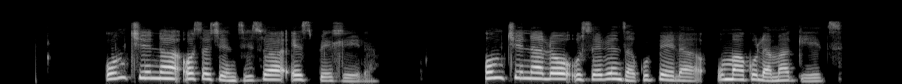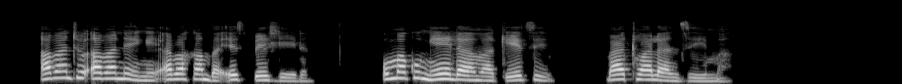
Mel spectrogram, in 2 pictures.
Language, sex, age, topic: North Ndebele, male, 36-49, health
